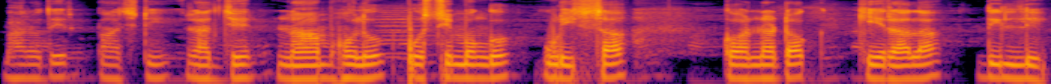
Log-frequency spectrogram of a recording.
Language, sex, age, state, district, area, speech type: Bengali, male, 18-30, West Bengal, North 24 Parganas, rural, spontaneous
